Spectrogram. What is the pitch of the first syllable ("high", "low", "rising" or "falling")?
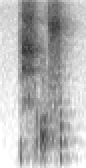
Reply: high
